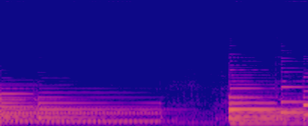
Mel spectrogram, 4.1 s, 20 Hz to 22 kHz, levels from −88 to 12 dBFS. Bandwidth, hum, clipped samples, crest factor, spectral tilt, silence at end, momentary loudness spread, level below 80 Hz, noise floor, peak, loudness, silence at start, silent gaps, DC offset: over 20 kHz; none; under 0.1%; 18 dB; -10.5 dB/octave; 0 s; 18 LU; -66 dBFS; -62 dBFS; -18 dBFS; -35 LUFS; 0 s; none; under 0.1%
